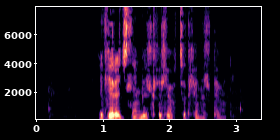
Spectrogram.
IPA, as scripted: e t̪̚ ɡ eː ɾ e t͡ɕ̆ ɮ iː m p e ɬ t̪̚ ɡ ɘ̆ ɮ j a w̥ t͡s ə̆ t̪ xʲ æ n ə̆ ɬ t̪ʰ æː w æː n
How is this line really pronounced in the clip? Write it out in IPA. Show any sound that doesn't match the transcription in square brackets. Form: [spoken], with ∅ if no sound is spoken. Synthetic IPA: e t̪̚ ɡ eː ɾ [a] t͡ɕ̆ ɮ iː m p e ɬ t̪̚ ɡ ɘ̆ ɮ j a w̥ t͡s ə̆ t̪ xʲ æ n ə̆ ɬ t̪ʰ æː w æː n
